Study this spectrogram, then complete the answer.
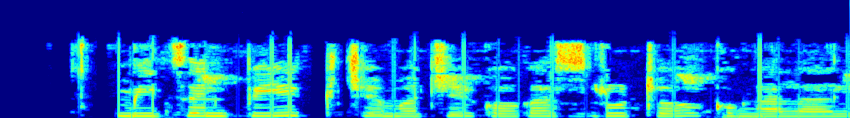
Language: Kalenjin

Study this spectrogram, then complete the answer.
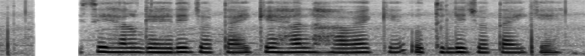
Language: Chhattisgarhi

